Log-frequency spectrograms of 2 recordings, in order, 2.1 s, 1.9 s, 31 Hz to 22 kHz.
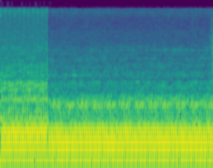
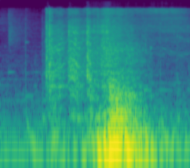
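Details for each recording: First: Yamaha outboard on a Contender 32CC: steady low idle rumble, then one soft clunk into gear and the idle holds steady. Clean, normal shift; trim-up not working, suspected bad relay or trim motor. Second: Yamaha outboard on a Contender 32CC, first crank after sitting a long while with wiring newly reconnected: brief crank, catches with a rising low roar, smokes, settles unevenly. Cold start after long storage; one motor's computer reported bad.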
